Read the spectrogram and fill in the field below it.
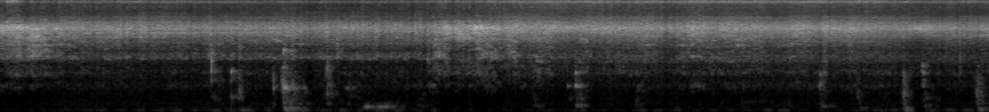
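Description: Steady sizzling and frying of onions in a pan throughout, with occasional scraping and stirring clicks from a utensil, close and continuous.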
